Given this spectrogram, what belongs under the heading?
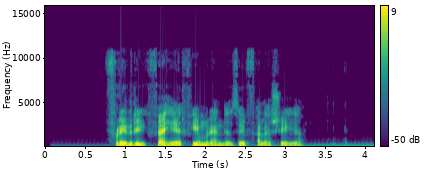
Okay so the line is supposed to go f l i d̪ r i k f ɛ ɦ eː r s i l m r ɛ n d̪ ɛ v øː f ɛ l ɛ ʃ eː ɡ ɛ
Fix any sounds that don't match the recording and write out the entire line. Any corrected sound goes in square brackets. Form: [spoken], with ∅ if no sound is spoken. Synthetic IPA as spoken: f [r] i d̪ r i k f ɛ ɦ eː r [f] i l m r ɛ n d̪ ɛ [z] øː f ɛ l ɛ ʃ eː ɡ ɛ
